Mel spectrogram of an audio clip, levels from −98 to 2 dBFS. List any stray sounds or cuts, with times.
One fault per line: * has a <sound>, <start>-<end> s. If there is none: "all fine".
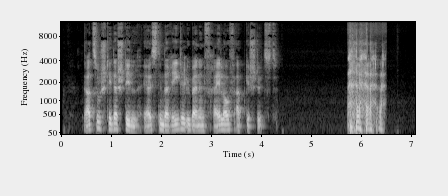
* has a laugh, 5.7-6.5 s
